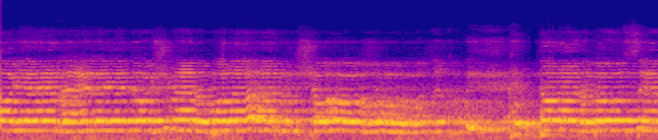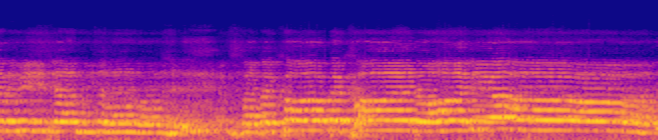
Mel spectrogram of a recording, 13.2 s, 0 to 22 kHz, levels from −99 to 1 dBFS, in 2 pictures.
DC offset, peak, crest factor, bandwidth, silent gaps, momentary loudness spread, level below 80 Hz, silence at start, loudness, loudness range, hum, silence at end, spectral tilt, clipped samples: under 0.1%; -4 dBFS; 10 dB; 6.6 kHz; none; 5 LU; -44 dBFS; 0 s; -14 LUFS; 2 LU; none; 0 s; -8.5 dB/octave; under 0.1%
